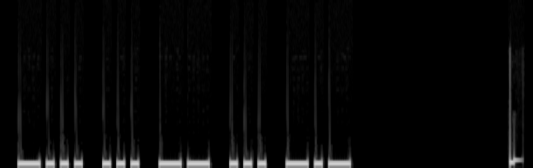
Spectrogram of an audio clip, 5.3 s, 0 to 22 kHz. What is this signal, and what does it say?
Morse code, heard as a keyed tone, about 17 wpm, 700 Hz. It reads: BSMSK
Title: Code Groups - 5 Letters - 17wpm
